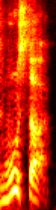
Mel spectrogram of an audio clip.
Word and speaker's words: Worcester: And yes, Worcester. That's how we pronounce it.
